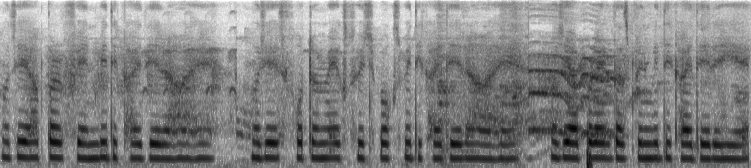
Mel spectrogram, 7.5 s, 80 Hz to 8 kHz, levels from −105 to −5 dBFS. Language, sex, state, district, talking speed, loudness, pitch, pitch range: Hindi, female, Arunachal Pradesh, Lower Dibang Valley, 240 wpm, -18 LUFS, 255 Hz, 250-265 Hz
